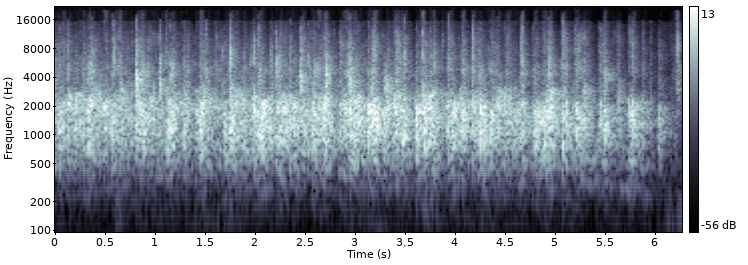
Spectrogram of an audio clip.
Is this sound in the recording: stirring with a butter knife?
no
